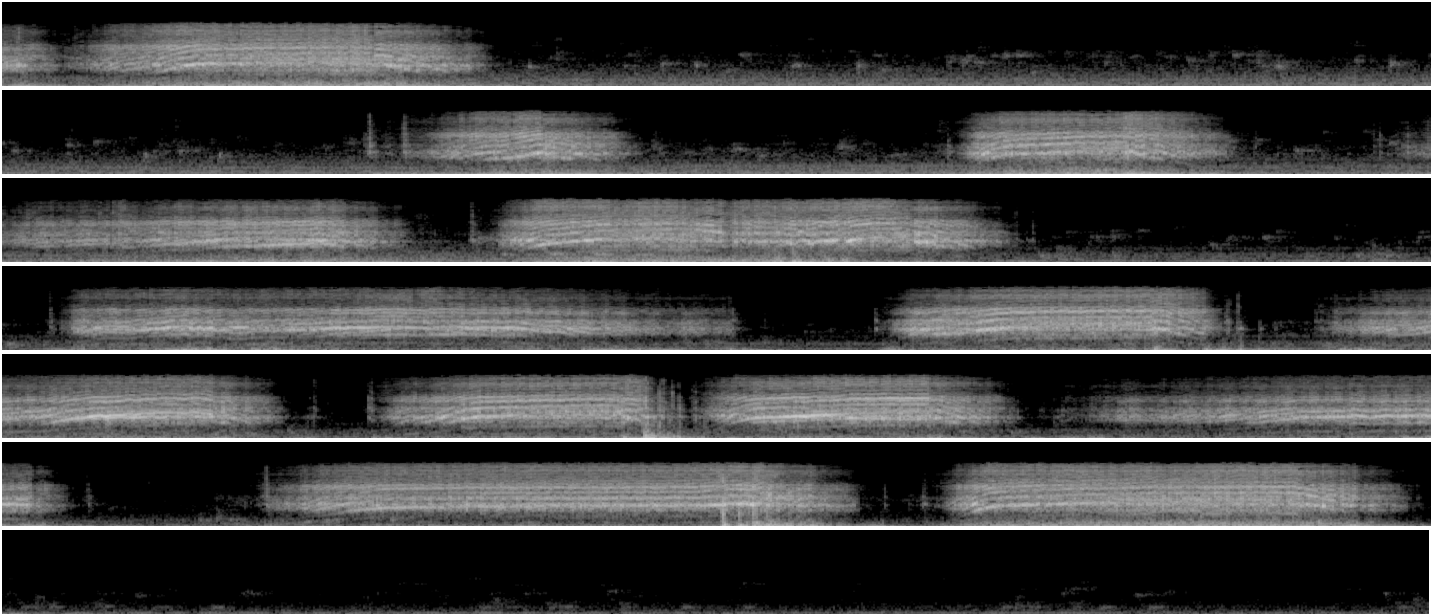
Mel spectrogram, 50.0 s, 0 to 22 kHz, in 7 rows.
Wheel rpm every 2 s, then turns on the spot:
90, 10, 0, 0, 20, 20, 50, 50, 80, 80, 10, 70, 30, 80, 60, 70, 70, 50, 30, 100, 100, 30, 0, 0, 0.
42-44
